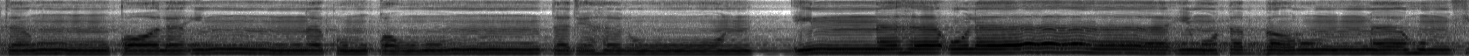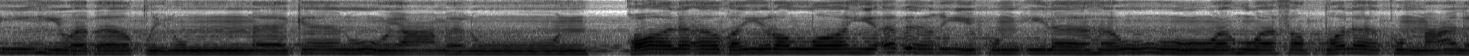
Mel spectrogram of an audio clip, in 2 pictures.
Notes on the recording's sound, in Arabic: هذا التسجيل من صلاة التراويح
